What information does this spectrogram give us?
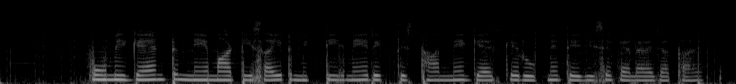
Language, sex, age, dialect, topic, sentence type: Hindi, female, 60-100, Marwari Dhudhari, agriculture, statement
